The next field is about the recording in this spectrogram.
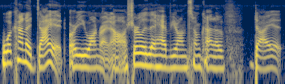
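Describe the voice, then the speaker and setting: A woman's voice: mid-range voice, lively intonation, normal speed, no room sound. A woman in her twenties interviewing a guest in a friendly, chatty way, rambling a little. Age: 20s. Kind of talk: casual interview.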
